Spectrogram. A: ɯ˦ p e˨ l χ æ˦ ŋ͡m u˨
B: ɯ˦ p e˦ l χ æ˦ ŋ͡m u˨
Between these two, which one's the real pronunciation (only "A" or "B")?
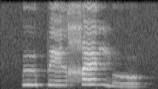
B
